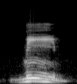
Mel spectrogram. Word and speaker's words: meme: okay all right so but this word is pronounced as meme all right oh my god i was laughing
